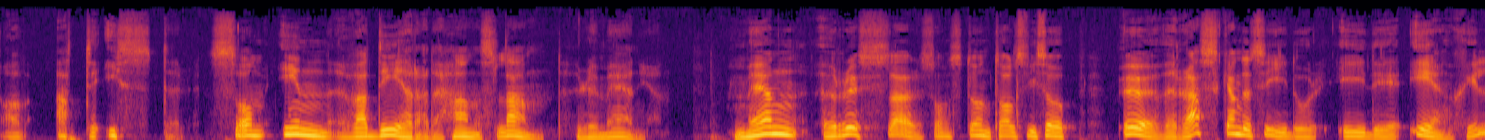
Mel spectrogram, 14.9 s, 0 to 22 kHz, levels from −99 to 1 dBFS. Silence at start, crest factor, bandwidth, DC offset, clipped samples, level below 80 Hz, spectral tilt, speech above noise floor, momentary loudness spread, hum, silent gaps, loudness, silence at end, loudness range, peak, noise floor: 0.05 s; 18 dB; 16 kHz; under 0.1%; under 0.1%; -44 dBFS; -6.5 dB/octave; 38 dB; 14 LU; none; none; -19 LUFS; 0 s; 3 LU; -2 dBFS; -57 dBFS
